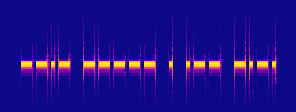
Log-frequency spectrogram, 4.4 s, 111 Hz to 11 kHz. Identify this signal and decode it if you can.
Morse code, heard as a keyed tone, about 21 wpm, 800 Hz. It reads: Q0EWC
